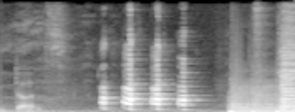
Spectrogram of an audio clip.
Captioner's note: laughs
